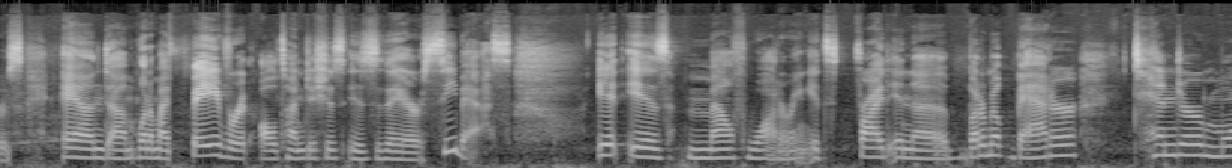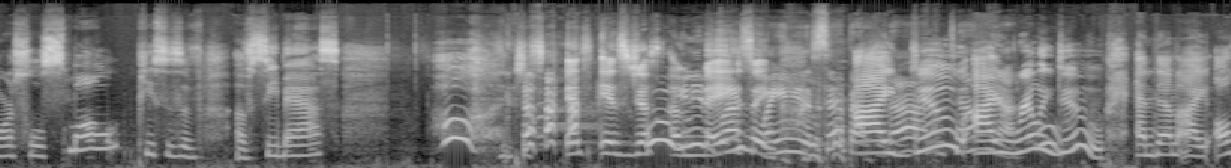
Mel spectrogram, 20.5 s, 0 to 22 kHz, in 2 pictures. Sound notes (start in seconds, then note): 12.8 sighs deeply; 14.3 laughs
